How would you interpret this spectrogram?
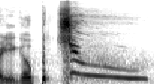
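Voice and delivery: high, slow cartoon zoom; whoosh sound effect. Shown as a demonstration. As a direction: launch it like a water blast. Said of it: "that's what happens when you get in the water".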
